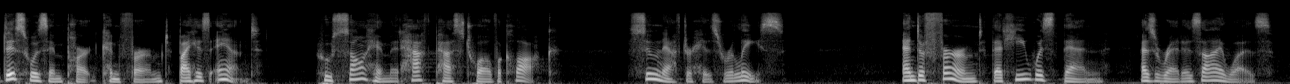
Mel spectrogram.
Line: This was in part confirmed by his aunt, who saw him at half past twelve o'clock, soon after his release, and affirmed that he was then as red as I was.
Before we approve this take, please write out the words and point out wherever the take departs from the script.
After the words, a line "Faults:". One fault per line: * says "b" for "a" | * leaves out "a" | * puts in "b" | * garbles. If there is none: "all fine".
This was in part confirmed by his aunt, who saw him at half past twelve o'clock, soon after his release, and affirmed that he was then as red as I was.
Faults:
all fine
